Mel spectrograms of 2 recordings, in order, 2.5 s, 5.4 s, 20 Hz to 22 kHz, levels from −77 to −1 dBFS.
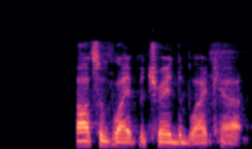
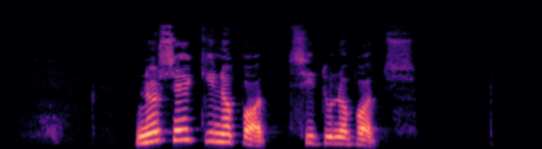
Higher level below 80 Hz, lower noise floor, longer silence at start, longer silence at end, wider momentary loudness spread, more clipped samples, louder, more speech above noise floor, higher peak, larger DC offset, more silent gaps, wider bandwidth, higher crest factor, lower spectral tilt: first, -70 dBFS vs -80 dBFS; about the same, -80 dBFS vs -79 dBFS; second, 0.75 s vs 1.35 s; second, 0.1 s vs 1.45 s; second, 7 LU vs 18 LU; neither; about the same, -20 LUFS vs -19 LUFS; about the same, 61 dB vs 60 dB; about the same, -4 dBFS vs -4 dBFS; neither; neither; second, 7.4 kHz vs 11.5 kHz; about the same, 18 dB vs 18 dB; about the same, -4.5 dB/octave vs -5 dB/octave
